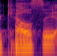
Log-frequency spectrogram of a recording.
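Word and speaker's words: Kelce: Chiefs said, you know, it's not even pronounced uh Kelsey and then I think they had the father on the podcast and they said it it's actually pronounced supposedly it's it's pronounced Kelse.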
